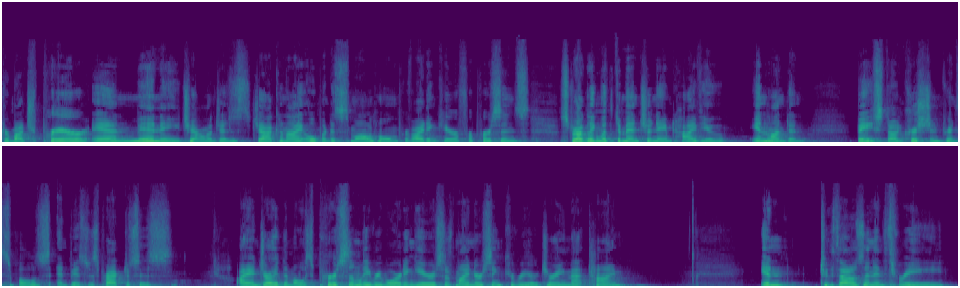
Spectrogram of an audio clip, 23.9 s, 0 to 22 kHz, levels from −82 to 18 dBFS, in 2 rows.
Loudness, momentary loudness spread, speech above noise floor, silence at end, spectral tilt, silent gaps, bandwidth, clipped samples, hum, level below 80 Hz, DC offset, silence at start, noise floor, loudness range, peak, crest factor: -23 LUFS; 11 LU; 42 dB; 0.2 s; -6 dB/octave; none; 15 kHz; under 0.1%; none; -62 dBFS; under 0.1%; 0 s; -64 dBFS; 5 LU; -2 dBFS; 22 dB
